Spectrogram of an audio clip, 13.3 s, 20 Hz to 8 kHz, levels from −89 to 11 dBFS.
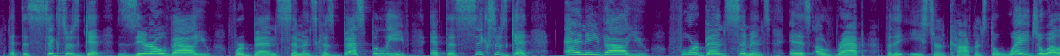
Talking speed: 145 wpm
